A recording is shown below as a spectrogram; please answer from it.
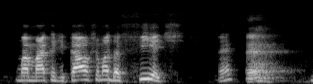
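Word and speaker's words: φ: Alguns professores de grego leem Pi. Por exemplo, piolosofia, né? Em vez de filosofia, filosofia. Eu acho horrível essa pronúncia. Mas provavelmente ela é uma pronúncia do ático, ou seja, ela é uma pronúncia do grego clássico, antes do koiné. No koiné é Fi mesmo.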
